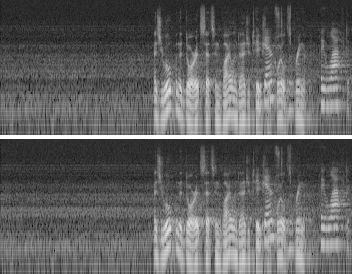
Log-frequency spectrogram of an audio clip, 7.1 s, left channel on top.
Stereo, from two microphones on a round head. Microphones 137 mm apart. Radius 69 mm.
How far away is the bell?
I don't hear a bell.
